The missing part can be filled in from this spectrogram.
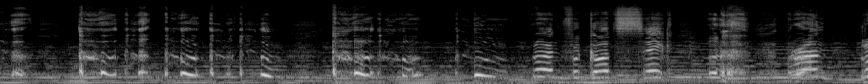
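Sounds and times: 
person coughing and gagging up grass: 0.0 - 5.1, 7.1 - 8.1
strained throat-clearing: 0.0 - 5.1, 7.1 - 7.6
speech: 6.2 - 7.6.

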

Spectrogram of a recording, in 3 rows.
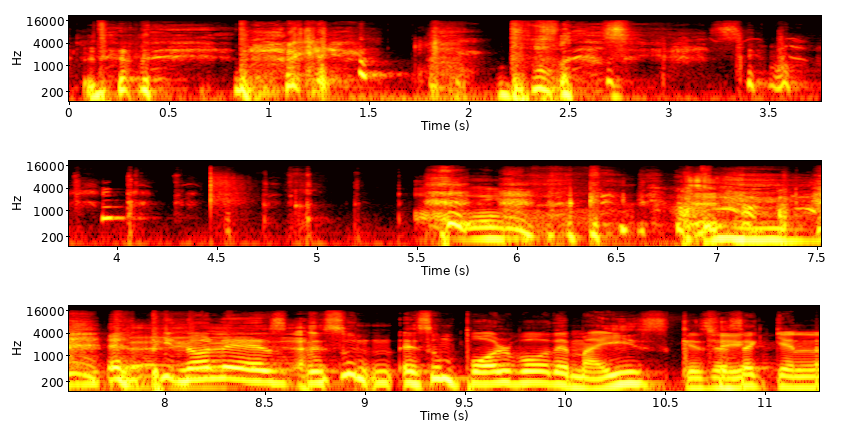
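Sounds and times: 
harsh dry hacking coughing: 0.0 - 3.3, 6.8 - 8.9
laughter: 0.0 - 9.2
speech: 0.1 - 0.6, 7.7 - 11.2.

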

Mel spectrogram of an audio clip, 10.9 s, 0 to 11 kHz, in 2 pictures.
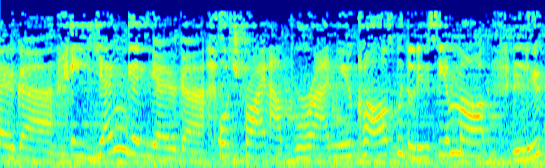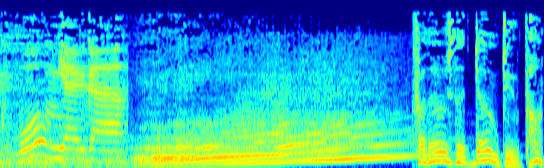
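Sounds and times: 
speech: 0.0 - 7.3, 9.6 - 10.8
Jaguar E-Pace compact sports SUV engine revving: 6.4 - 10.1.

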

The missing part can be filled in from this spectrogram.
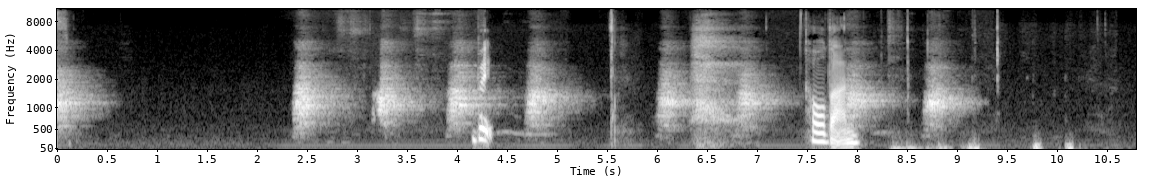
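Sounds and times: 
dogs barking: 0.0 - 0.5, 2.4 - 5.3, 6.0 - 9.3
speech: 4.2 - 4.5, 7.6 - 8.1.

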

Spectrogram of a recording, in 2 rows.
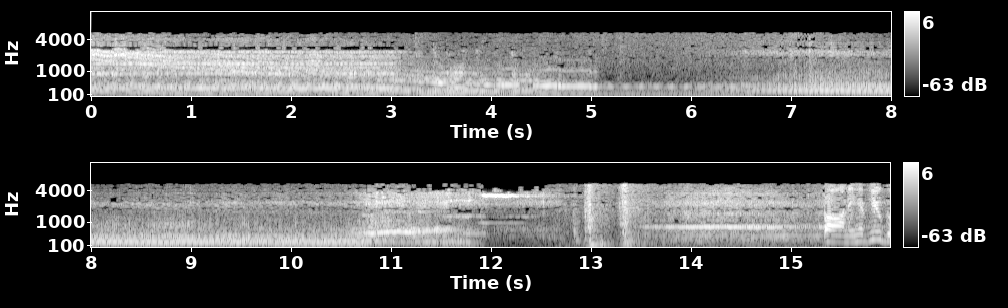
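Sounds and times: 
car engine rumbling and revving: 0.0 - 11.9
low hum: 0.0 - 15.9
speech: 15.5 - 15.9.

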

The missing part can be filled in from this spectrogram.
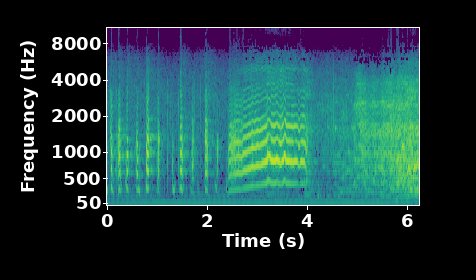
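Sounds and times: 
hen clucking as someone reaches under her for an egg: 0.0 - 4.2
laughter: 0.1 - 6.2.

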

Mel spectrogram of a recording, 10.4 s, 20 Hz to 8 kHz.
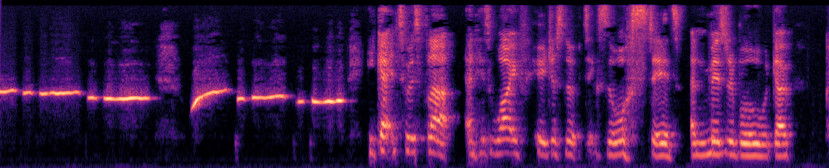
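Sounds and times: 
whistled melody from the opening of a late-1990s song: 0.0 - 4.4
speech: 4.6 - 10.3.

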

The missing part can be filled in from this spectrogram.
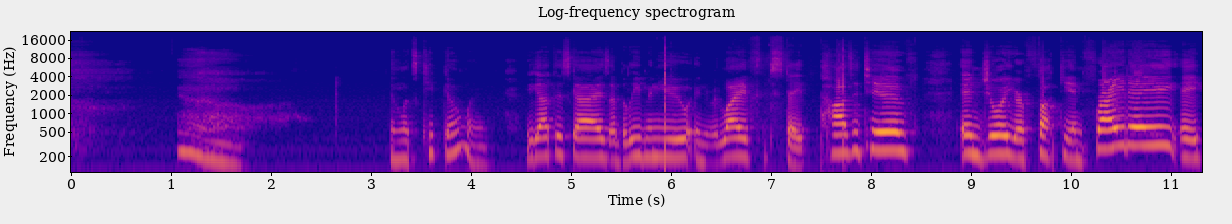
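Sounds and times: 
deep breathy sigh: 0.0 - 2.2
faint steady hum: 0.0 - 11.3
speech: 1.0 - 1.4, 3.2 - 11.3.

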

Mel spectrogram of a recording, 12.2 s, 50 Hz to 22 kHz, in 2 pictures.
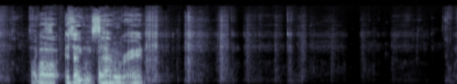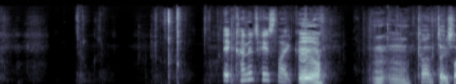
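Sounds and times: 
speech: 0.4 - 2.2, 9.1 - 12.1
chewing a crunchy Japanese seaweed rice cracker: 1.8 - 9.1.

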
